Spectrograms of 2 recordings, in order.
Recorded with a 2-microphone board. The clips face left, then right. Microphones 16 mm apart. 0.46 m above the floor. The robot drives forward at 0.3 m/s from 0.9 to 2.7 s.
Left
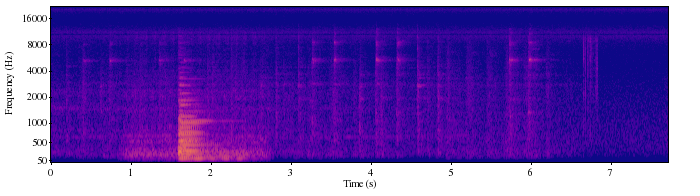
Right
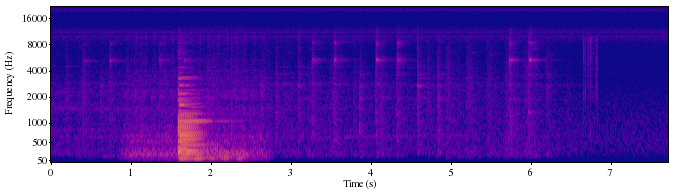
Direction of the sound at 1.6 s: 65° right (ahead or behind).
